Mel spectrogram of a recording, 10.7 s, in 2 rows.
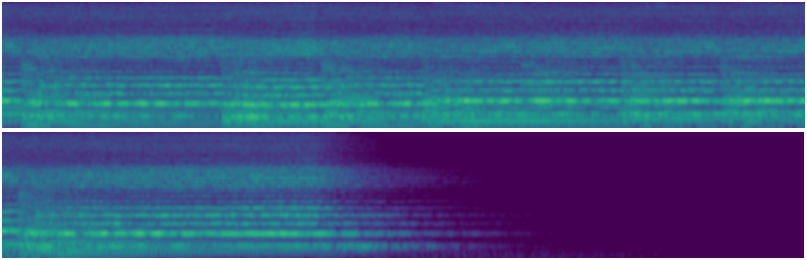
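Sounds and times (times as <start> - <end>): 
tenor singing: 0.0 - 7.9.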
